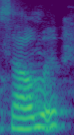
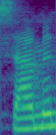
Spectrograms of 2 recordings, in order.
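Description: First: "salmon" said as "sal-mon"; L sounded in salmon. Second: "salmon" said as "sammon"; no L sound in "salmon"; silent-L salmon. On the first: Retelling mother's version, "salmon" with a clear L. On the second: Retelling the son's correction, "salmon" as "sammon". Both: Shown as a demonstration. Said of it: "not salmon".

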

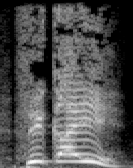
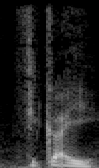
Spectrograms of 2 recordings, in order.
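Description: First: High, loud barked order; mimicked shouted command; retold boss's shout. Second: Said in the usual way. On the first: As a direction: yell it like a boss on the phone. Retold boss ordering him to stay.

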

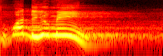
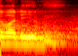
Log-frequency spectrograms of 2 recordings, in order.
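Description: First: What do you mean? slow, higher and louder, leaning on What; right way. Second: Flat, low, hurried What do you mean?; wrong way. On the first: Preacher showing the right way: slow emphatic What do you mean?. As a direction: stretch What do you mean? out, high and forceful. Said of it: "That's the way you say it". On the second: To the congregation, the wrong way: low flat What do you mean?. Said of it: "That's not how you say". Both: Shown as a demonstration.

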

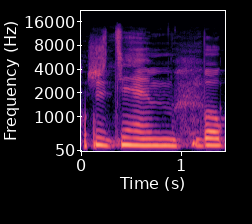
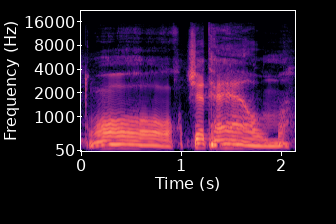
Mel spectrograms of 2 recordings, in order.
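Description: First: French chef. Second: Whisper-sweet French lover; French chef. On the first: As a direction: sigh it like a French lover. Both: Pretend. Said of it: "this episode's accent".

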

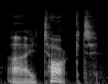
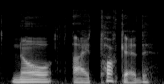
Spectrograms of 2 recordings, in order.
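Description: First: "I talked" with "talked" ending in a crisp t; right way: "talked" ending in t. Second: Slow "I talked" with the e-d spoken as an extra syllable; wrong way: "talked" as talk-ed. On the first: ("I talked" bien dicho, terminando en t) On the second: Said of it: "pero I talked". ("talked" mal dicho, como talk-ed, despacio) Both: Shown as a demonstration.

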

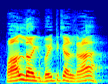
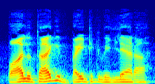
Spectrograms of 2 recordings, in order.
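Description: First: Louder, higher, quick call after her son; mother calling to son to drink milk, fast and loud. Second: Said in the usual way. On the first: Acted. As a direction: call the boy back before he runs. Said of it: "అనే నా మాట పూర్తిగా వినిపించుకోకుండానే".

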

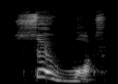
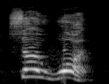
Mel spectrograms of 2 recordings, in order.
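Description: First: Said in the usual way. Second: Full shout, much higher and louder. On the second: A narrator's reading. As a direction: explode at friends. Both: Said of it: "Harry shouted".

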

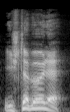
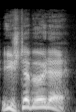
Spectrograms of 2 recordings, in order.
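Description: First: Put-on higher old man's voice before the howl; lightly voiced old man showing how; old man about to show his wolf howl, higher. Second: Much higher and louder, wolf howl voice; old man howls like a wolf to show the dogs' trick. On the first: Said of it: "ulumaya başladı". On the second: Acted. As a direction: howl it out like a wolf with hands cupped. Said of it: "kurt gibi ulumaya başladı".

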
